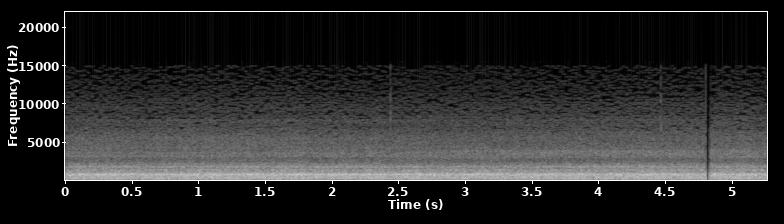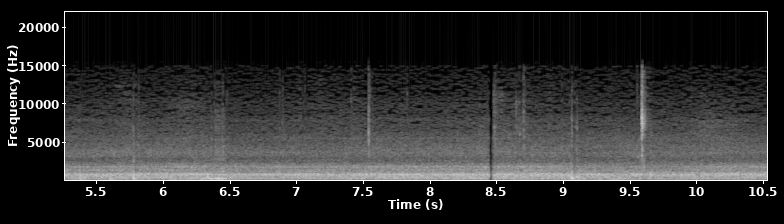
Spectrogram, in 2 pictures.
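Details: Soldering station on the bench during a Hacker Sovereign RP18 radio repair: constant loud whirring hum with a steady mid-pitched drone from its cooling fan, awaiting replacement with a new fan. Noisy cooling fan.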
